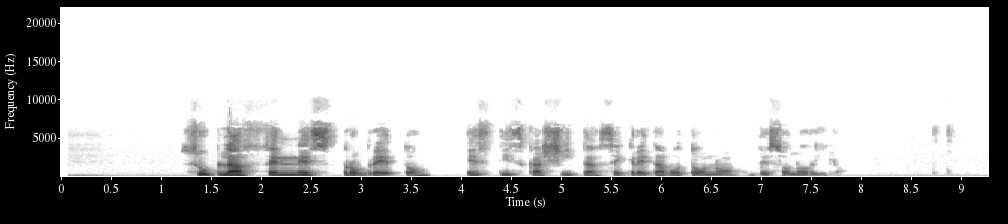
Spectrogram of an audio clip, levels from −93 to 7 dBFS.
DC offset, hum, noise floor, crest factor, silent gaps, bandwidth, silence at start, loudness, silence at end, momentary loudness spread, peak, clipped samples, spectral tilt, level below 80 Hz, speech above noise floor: under 0.1%; none; -74 dBFS; 24 dB; none; 7.6 kHz; 1.25 s; -23 LUFS; 1.65 s; 19 LU; 0 dBFS; under 0.1%; -5.5 dB/octave; -60 dBFS; 51 dB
